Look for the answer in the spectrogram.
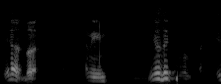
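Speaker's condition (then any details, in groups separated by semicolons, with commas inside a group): Cerebral palsy, quadriplegic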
